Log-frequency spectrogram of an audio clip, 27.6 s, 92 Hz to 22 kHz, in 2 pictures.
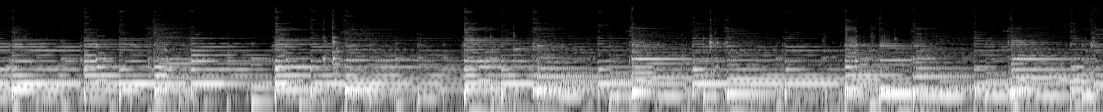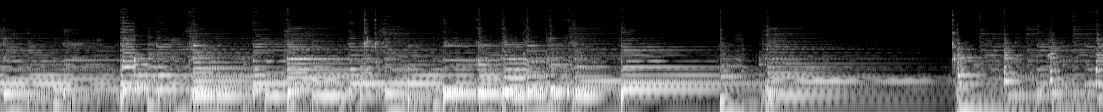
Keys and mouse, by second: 1.8 click, 4.2 click, 10.9-27.5 drag.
